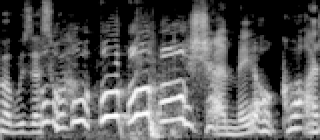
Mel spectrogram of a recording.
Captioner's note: sobs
